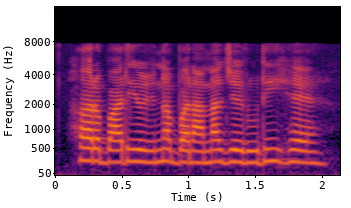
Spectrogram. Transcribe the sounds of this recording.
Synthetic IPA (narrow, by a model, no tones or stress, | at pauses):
hɐɾbaːɾjoːd͡ʒnabɐnaːnad͡ʒɐɾuːɾiɦɛː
